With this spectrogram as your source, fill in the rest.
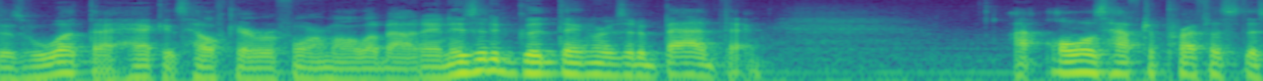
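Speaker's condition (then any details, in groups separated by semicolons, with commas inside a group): No condition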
